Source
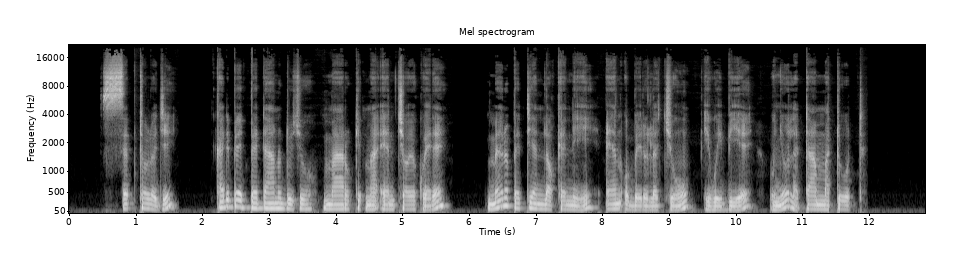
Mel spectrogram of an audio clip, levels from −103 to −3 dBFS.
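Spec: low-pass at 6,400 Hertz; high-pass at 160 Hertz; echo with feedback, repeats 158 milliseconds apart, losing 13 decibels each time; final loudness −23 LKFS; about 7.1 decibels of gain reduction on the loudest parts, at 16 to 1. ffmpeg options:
ffmpeg -i in.wav -af "highpass=160,lowpass=6400,acompressor=threshold=-25dB:ratio=16,aecho=1:1:158|316|474:0.224|0.0493|0.0108,volume=8.5dB" out.wav

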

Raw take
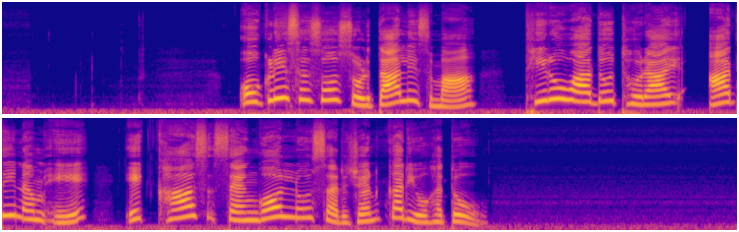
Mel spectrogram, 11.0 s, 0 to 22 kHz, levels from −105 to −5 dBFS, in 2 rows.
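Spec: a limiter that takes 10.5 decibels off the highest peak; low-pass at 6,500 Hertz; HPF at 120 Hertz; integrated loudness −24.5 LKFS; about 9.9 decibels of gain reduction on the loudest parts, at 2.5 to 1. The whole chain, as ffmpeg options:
ffmpeg -i in.wav -af "highpass=120,lowpass=6500,acompressor=threshold=-29dB:ratio=2.5,volume=11.5dB,alimiter=limit=-15.5dB:level=0:latency=1" out.wav

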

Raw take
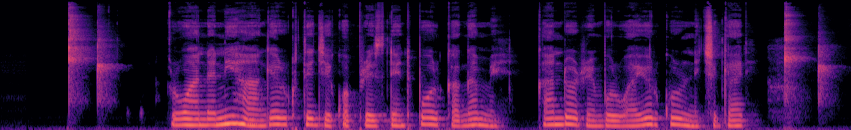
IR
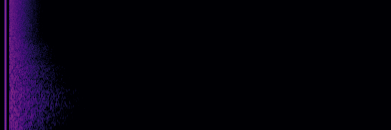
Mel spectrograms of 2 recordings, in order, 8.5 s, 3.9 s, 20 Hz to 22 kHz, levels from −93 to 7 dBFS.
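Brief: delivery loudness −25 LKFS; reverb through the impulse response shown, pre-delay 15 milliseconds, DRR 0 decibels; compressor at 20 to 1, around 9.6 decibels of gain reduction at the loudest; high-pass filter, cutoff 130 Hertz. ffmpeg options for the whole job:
-filter_complex "[0:a]highpass=130,acompressor=threshold=-27dB:ratio=20,asplit=2[link_01][link_02];[1:a]atrim=start_sample=2205,adelay=15[link_03];[link_02][link_03]afir=irnorm=-1:irlink=0,volume=1dB[link_04];[link_01][link_04]amix=inputs=2:normalize=0,volume=6dB"

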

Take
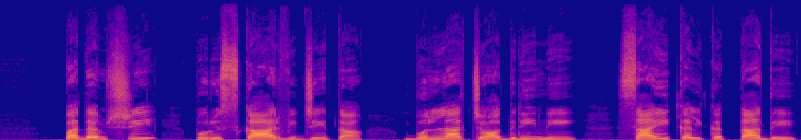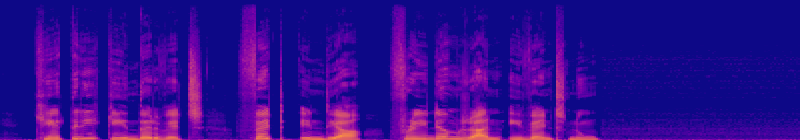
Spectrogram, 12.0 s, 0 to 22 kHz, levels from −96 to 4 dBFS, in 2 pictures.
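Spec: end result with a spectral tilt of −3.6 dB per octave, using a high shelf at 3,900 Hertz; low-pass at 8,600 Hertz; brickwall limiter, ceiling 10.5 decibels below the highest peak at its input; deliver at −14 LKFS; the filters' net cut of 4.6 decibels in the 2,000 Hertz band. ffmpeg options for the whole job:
ffmpeg -i in.wav -af "lowpass=8600,equalizer=frequency=2000:width_type=o:gain=-8.5,highshelf=frequency=3900:gain=8.5,volume=21dB,alimiter=limit=-1.5dB:level=0:latency=1" out.wav

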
